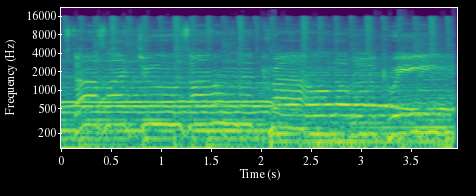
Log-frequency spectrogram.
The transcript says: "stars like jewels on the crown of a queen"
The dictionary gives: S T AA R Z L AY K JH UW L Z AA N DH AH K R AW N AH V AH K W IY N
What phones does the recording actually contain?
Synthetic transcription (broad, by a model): S T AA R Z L AY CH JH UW Z N DH AH K R AW N AH V AH K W IY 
